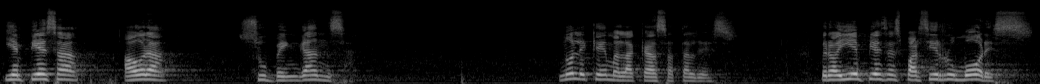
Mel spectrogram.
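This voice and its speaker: A man preaches a sermon in a high, ringing voice. He builds his points with rising emphasis and acts out quoted speech. The long reverb of a church hall trails every phrase. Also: slow, pauses often. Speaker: minister.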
